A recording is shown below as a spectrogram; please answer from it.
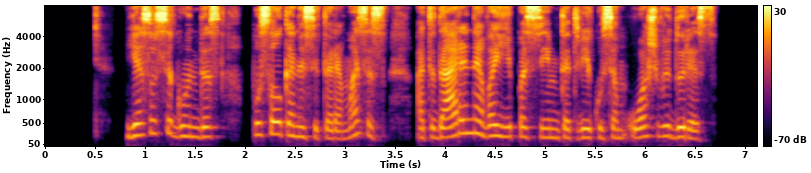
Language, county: Lithuanian, Tauragė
